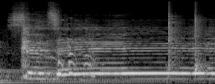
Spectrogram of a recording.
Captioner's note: speaking in foreign language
